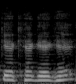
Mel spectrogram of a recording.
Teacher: क वर्ग का कंठ से होता है, क, ख, ग, घ, ये आपके कंठ से बोले जाते हैं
